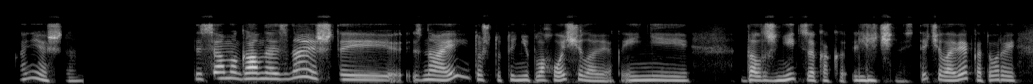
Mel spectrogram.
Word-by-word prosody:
Конечно. 205 - 0 1.1
Ты 250 - -6
самое 285 +2 +1
главное 265 0 +5
знаешь, 300 +4 +4
ты 210 -3 -3
знай 215 - 0
то, 220 - -6
что 195 - -4
ты 205 +3 -9
не 200 +1 -3
плохой 195 +1 -4
человек 165 -9 0
и 195 -2 -5
не 190 -2 -4 0.5
должница 190 +3 +1
как 175 -2 -10
личность. 175 -7 +1
Ты 235 - -9
человек, 220 +3 0
который 195 -1 -6
200 Hz, 120 wpm, -22 LUFS, 185-240 Hz, 1.1 s, главное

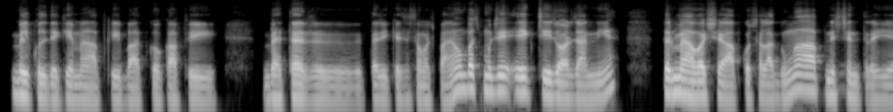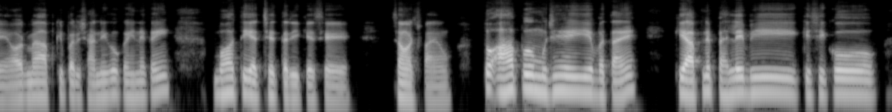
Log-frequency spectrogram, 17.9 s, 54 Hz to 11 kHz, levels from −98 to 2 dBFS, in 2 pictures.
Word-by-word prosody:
बिल्कुल 115 -3 +1
देखिए 100 +1 -2
मैं 95 -1 -3
आपकी 95 +1 -4
बात 90 0 -3
को 100 - -3
काफ़ी 95 0 -3 0.5
बेहतर, 95 -3 -1
तरीके 100 -2 -3
से 95 - -13
समझ 95 -1 -5
पाया 95 +4 -2
हूँ। 155 +1 +2
बस 165 -1 +3
मुझे 150 0 +2 0.2
एक 140 - -3
चीज़ 120 -2 +1
और 105 -1 +3
जाननी 105 +2 -2
है, 155 - -2 0.5
फिर 135 -1 +5
मैं 135 -2 +6
अवश्य 115 -1 +4
आपको 100 -1 0
सलाह 105 -2 -2
दूँगा, 115 +10 -2
आप 150 0 +2
निश्चिंत 115 -4 -4
रहिए 100 0 -5
और 100 +2 -3
मैं 115 +1 -2
आपकी 115 +2 -2
परेशानी 110 0 -4
को 130 +1 -2
कहीं 115 -2 -6
न 115 0 -5
कहीं 140 +6 -3 0.5
बहुत 135 +2 0
ही 130 - +4
अच्छे 120 - 0
तरीके 105 -2 -3
से 95 -2 -3 0.5
समझ 105 -2 +3
पाया 95 -1 -5
हूँ। 95 0 -10 0.3
तो 165 - +5
आप 155 +2 +5
मुझे 150 -1 +3
ये 145 -1 +2
बताएँ 125 +2 0 0.4
कि 140 - +5
आपने 125 +3 +7
पहले 135 0 +1
भी 140 -1 -1
किसी 130 0 -6
को 130 -1 +1
115 Hz, 190 wpm, -25 LUFS, 100-135 Hz, 0.5 s, आपने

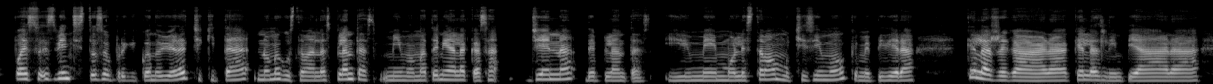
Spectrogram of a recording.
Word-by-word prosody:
Pues, 250 -2 +4
es 240 - -1
bien 275 +1 +5
chistoso, 230 -3 0
porque 180 -1 -9
cuando 195 0 -3
yo 200 0 +1
era 265 +6 +4
chiquita, 220 -3 -1
no 215 -1 -4
me 250 +2 -1
gustaban 195 -3 -2
las 195 +1 -2
plantas, 235 -3 +1
mi 195 0 -6
mamá 190 +1 -4
tenía 215 -1 +2
la 210 -1 +3
casa 190 +3 0 0.3
llena 235 +5 +2
de 185 0 -4
plantas 175 -3 -5
y 180 0 -8
me 185 -1 -3
molestaba 190 +4 -1
muchísimo 205 - -5
que - - -11
me 180 -2 -4
pidiera 185 +2 +1 0.5
que 330 - -1
las 240 -9 +6
regara, 180 -1 +3
que 210 +3 -1
las 200 -1 +2
limpiara, 175 0 +1
195 Hz, 175 wpm, -24 LUFS, 180-220 Hz, 0.5 s, las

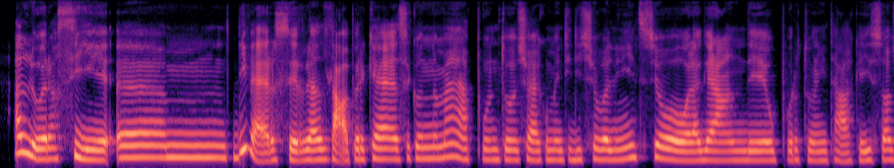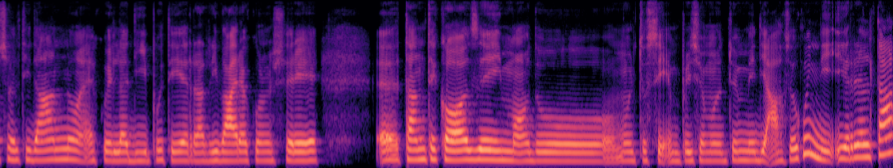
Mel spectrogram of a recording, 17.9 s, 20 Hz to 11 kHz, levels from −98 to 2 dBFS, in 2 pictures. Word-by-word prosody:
Allora 210 -11 +6
sì, 205 -3 +3
uhm, 235 0 +2
diverse 195 - +2
in 180 - +6
realtà, 195 +2 +3
perché 205 0 +1
secondo 220 +1 -3
me, 245 +2 -1
appunto 195 -2 -4
cioè 185 -1 -2
come 190 0 -4
ti 190 +1 -7
dicevo 195 +2 -3
all'inizio, 205 0 +3
la 180 0 +2
grande 180 0 -1
opportunità 180 -2 -5
che 170 - -8
i 180 - -1
social 195 0 -4
ti 190 +1 -8
danno 195 +1 -2
è 175 - -7
quella 175 0 -2
di 170 0 -8
poter 175 -2 -4
arrivare 170 +1 0
a - - -3
conoscere, 175 +1 -1 0.5
uhm, 95 0 0
tante 200 +1 0
cose 190 0 +4
in 185 -1 +2
modo 165 - -2
molto 175 - -7
semplice, 170 0 -6
molto 170 +1 -7
immediato. 180 +1 -3
Quindi 220 - -1
in 215 - +2
realtà 245 +7 +2
190 Hz, 140 wpm, -23 LUFS, 175-205 Hz, 0.5 s, Allora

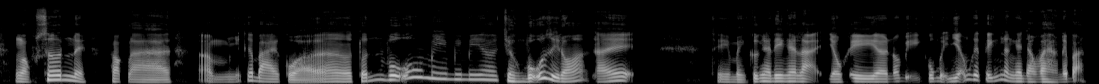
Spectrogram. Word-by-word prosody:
Ngọc 130 -4 +1
Sơn 210 -2 +4
này, 150 -6 +1 0.2
hoặc 130 -2 -3
là, 110 -1 -1 0.3
ờm, 115 0 -6
những - - -11
cái 185 - 0
bài 130 -6 0
của 105 0 +1 0.4
Tuấn 185 +8 -1
Vũ, 215 +11 +4
mi 275 -5 0
mi 235 -1 -3
mi, 225 0 -2
ơ, 215 -2 0
Trường 150 -8 0
Vũ 150 - +5
gì - - +5
đó, 140 +4 +1
đấy. 155 +8 +1 0.8
Thì 120 0 -4
mình 115 -1 -4
cứ 140 - 0
nghe 145 0 +2
đi 145 0 +4
nghe 145 0 +2
lại 140 0 0
nhiều 120 -1 -1
khi, 135 0 +1
a, 130 -1 +3
nó 140 +3 -5
bị 100 -8 -10
cũng 145 0 -3
bị - - -3
nhiễm 155 +10 -2
cái 215 - +2
tính 165 +6 -3
là 200 - -1
nghe 140 -1 +1
nhạc 125 -2 -1
vàng 120 -3 0
đấy - - +1
bạn. - - -2
145 Hz, 240 wpm, -26 LUFS, 125-200 Hz, 0.8 s, Vũ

